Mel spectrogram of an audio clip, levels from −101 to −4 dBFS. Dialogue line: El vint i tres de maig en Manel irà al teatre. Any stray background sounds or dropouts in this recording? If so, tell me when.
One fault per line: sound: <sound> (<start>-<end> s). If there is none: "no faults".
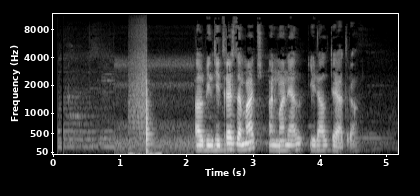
sound: thud (1.1-1.6 s)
